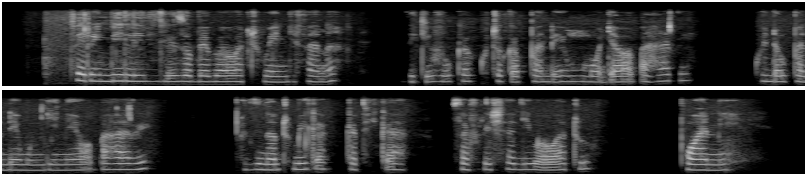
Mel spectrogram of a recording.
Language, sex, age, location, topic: Swahili, female, 18-24, Mombasa, government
